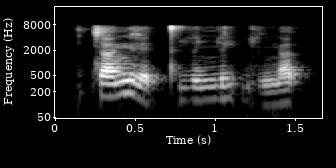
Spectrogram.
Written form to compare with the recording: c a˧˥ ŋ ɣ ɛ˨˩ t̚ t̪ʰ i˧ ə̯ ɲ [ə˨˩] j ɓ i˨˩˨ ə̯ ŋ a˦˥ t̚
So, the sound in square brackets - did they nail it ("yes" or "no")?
no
